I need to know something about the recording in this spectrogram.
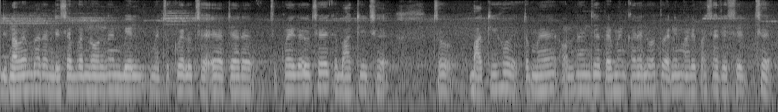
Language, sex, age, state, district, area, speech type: Gujarati, male, 18-30, Gujarat, Ahmedabad, urban, spontaneous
